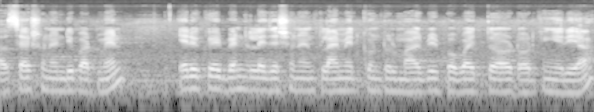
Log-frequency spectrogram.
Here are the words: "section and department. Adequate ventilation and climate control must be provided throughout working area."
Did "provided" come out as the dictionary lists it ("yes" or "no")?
no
